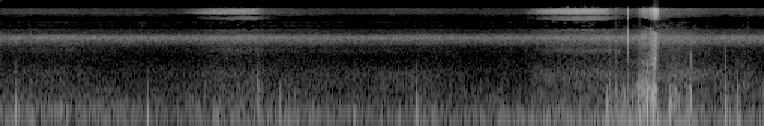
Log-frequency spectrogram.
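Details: Emma, a pet pug, snores while napping: a steady low rumbling drone of sleepy breathing with faint ticks, rising to a louder snorting burst toward the end.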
